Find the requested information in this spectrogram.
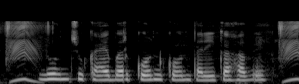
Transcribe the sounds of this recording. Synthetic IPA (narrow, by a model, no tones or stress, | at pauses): loːnt͡ʃʊkaːebɐɾkoːnkoːnt̪ɐɾiːkaɦɐʋeː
